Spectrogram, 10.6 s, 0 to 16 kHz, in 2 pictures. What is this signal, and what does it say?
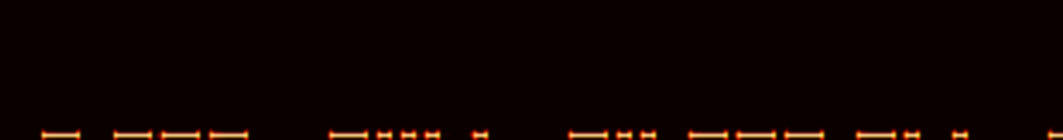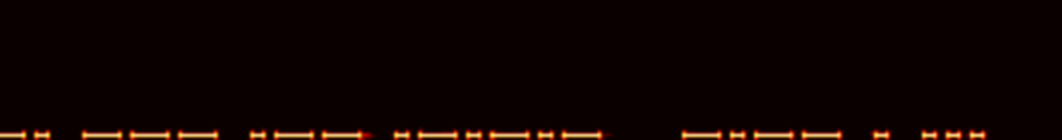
Morse code, heard as a keyed tone, about 20 wpm, 600 Hz. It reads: TO BE DONE NOW. YES
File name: the old man and the sea part 2 20wpm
